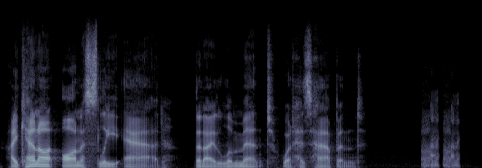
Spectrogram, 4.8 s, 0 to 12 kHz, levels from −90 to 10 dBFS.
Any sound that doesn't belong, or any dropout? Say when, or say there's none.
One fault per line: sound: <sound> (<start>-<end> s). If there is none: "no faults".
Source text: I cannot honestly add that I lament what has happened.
sound: laugh (4.2-4.6 s)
